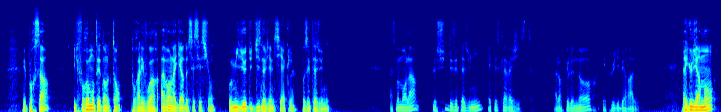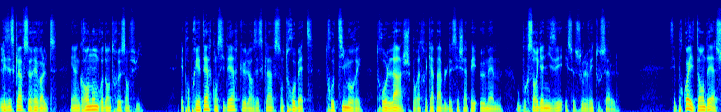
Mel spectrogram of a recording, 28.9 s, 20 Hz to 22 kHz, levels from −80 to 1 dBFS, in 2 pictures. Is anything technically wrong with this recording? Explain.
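Yes. Zipper noise: the level is changed in unsmoothed 3 dB jumps, each adding a click. From 6.46 to 7.78 s, after "siècle aux", it drops about 15 dB with roughly four ticks per second. From 12.45 to 13.07 s, after "le nord est plus", it rises about 15 dB as a faster zipping, around ten per second.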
